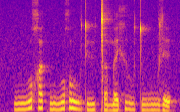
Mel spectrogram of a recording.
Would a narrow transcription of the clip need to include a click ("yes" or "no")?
yes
